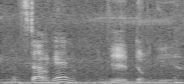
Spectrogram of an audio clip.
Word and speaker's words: Gumbaynggiirr: Yeah, Gumbaynggiirr. Gumbaynggiirr.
